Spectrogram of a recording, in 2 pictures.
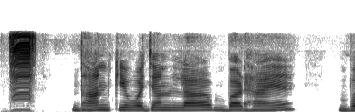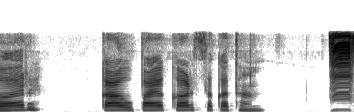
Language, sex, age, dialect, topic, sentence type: Chhattisgarhi, female, 56-60, Eastern, agriculture, question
